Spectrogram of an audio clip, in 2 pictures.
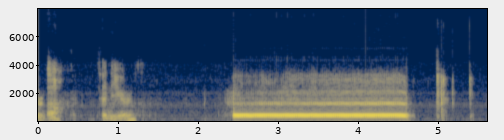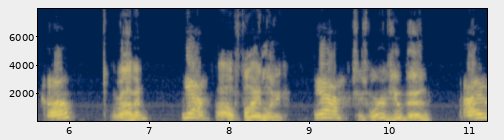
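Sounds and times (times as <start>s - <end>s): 
speech: 0.0s - 1.4s, 5.7s - 11.2s
ringback tone of an outgoing phone call: 2.4s - 4.7s.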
